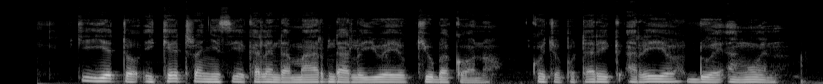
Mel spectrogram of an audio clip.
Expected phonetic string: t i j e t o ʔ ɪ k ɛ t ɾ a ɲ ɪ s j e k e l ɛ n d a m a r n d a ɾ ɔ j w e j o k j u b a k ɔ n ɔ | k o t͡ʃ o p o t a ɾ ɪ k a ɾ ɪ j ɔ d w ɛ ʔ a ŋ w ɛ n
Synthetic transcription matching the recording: k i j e t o ʔ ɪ k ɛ t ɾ a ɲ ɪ s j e k a l ɛ n d a m a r n d a l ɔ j w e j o k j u b a k ɔ n ɔ | k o t͡ʃ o p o t a ɾ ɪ k a ɾ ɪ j ɔ d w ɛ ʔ a ŋ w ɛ n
